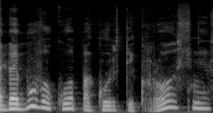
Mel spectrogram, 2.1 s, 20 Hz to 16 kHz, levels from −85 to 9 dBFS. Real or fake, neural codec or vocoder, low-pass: fake; codec, 44.1 kHz, 7.8 kbps, Pupu-Codec; 14.4 kHz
